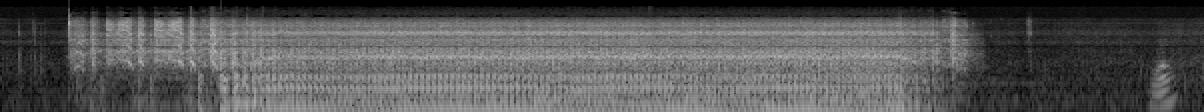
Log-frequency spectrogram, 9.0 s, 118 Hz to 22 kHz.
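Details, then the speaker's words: 2008 Yamaha Phazer GT after a battery replacement. It fires after about three cranks instead of the earlier 10–12 over about 5 seconds, then settles into a steady idle; a normal quick start. "that seemed to be starting a lot quicker that did before so I'm like it only turned over about three times where before it was it was turning over at least 10 10 to 12 times and close to about 5 seconds"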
